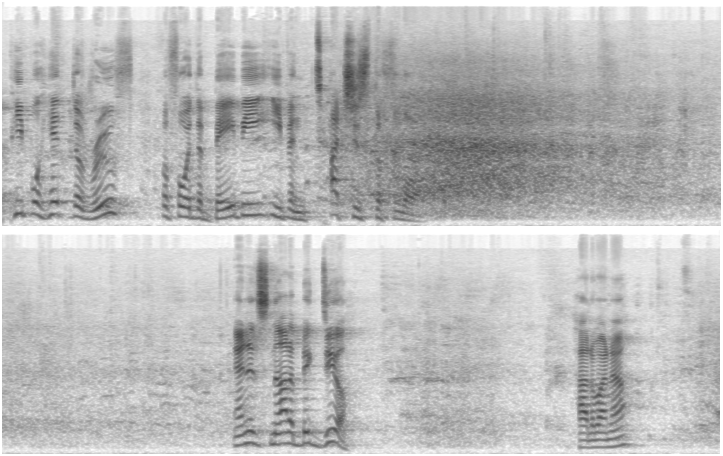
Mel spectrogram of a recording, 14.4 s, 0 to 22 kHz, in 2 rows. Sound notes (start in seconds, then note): 2.8 audience laughing and applauding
